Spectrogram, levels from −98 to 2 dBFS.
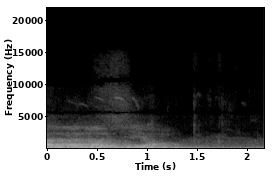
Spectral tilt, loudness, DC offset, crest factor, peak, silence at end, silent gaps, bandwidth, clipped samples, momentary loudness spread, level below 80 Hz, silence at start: -9 dB/octave; -36 LUFS; under 0.1%; 14 dB; -22 dBFS; 0 s; none; 9.8 kHz; under 0.1%; 16 LU; -48 dBFS; 0 s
